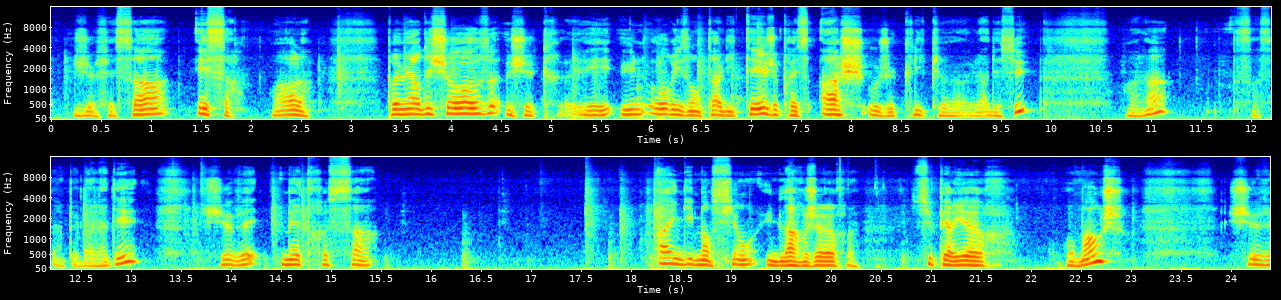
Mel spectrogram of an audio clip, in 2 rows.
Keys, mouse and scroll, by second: 0.1 click, 1.2 click, 1.9 scroll up 2, 2.2-2.8 right drag, 2.9 right click, 4.3 click, 6.4 click, 9.5 h, 10.4-11.1 scroll down 2, 11.2 scroll up 1, 11.6-12.4 right drag, 12.4 scroll up 1, 12.8-13.4 scroll down 1, 14.6 click, 16.6 click, 18.1 click, 19.7 KP_2, 20.0 KP_0, 20.4 KP_Enter, 20.4 Return.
